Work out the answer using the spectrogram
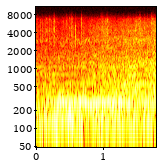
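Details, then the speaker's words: Tractor at rest with the driver out of the seat and the handbrake off: a steady mid-pitched electronic warning whine over the tractor's low rumble; handbrake-off warning. "the fast track whining because I got off without putting the handbrake on, but Charlotte's sat in it."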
